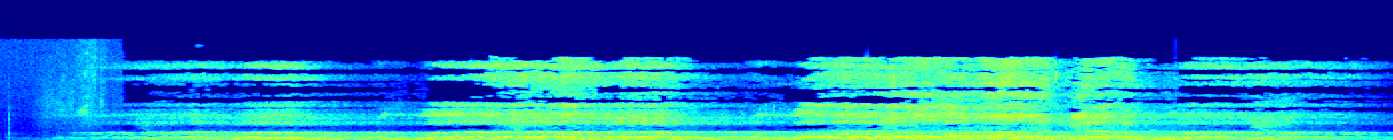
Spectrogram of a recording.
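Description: Outro vocal chant in the manner of an Islamic nasheed: a drawn-out melodic voice over a steady low drone, fading in over the first second.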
